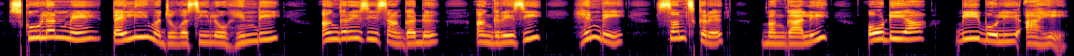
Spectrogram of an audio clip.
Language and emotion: Sindhi, neutral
